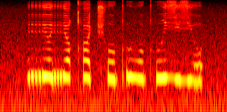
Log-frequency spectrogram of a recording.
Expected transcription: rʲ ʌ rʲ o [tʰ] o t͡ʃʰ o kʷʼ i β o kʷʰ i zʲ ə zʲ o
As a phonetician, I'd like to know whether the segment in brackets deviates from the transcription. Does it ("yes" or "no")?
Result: yes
